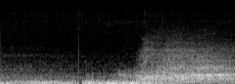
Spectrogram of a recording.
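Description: Logo intro sound effect: a deep, loud rumble, joined about one and a half seconds in by a noisy, crash-like swell.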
